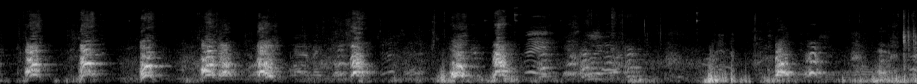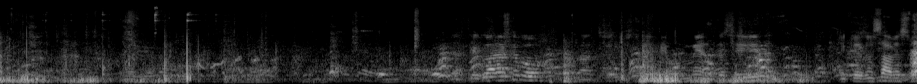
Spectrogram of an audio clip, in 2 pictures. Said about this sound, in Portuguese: o Thor, um corpulento cão de água português, lá acalmou.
